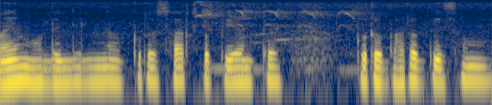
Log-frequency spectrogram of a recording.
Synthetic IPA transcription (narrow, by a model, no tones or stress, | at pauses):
ajɔmɦolind̪ilanapuɾɔsaɾkɔpijant̪ɔpuɾɔbʱaɾɔt̪̚d̪isɔm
